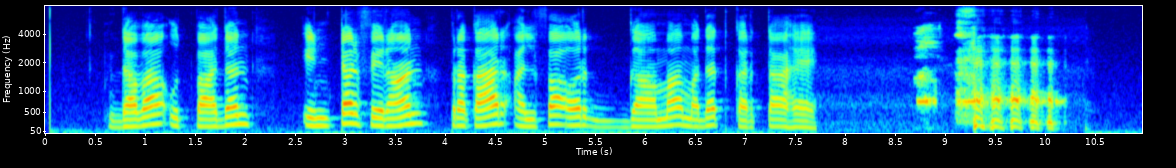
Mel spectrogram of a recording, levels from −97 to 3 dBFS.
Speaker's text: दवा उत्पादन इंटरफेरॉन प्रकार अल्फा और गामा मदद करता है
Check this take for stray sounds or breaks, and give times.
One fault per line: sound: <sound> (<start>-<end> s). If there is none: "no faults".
sound: laugh (8.7-10.2 s)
